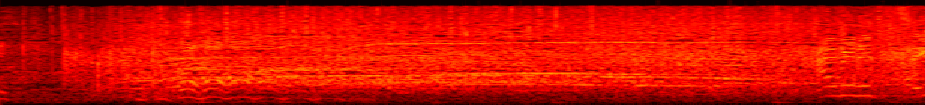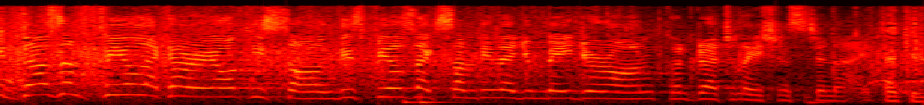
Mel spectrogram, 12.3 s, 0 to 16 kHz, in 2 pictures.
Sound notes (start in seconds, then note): 0.9 laughs; 4.5 cheers and applause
